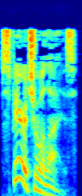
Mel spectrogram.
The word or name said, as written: spiritualize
